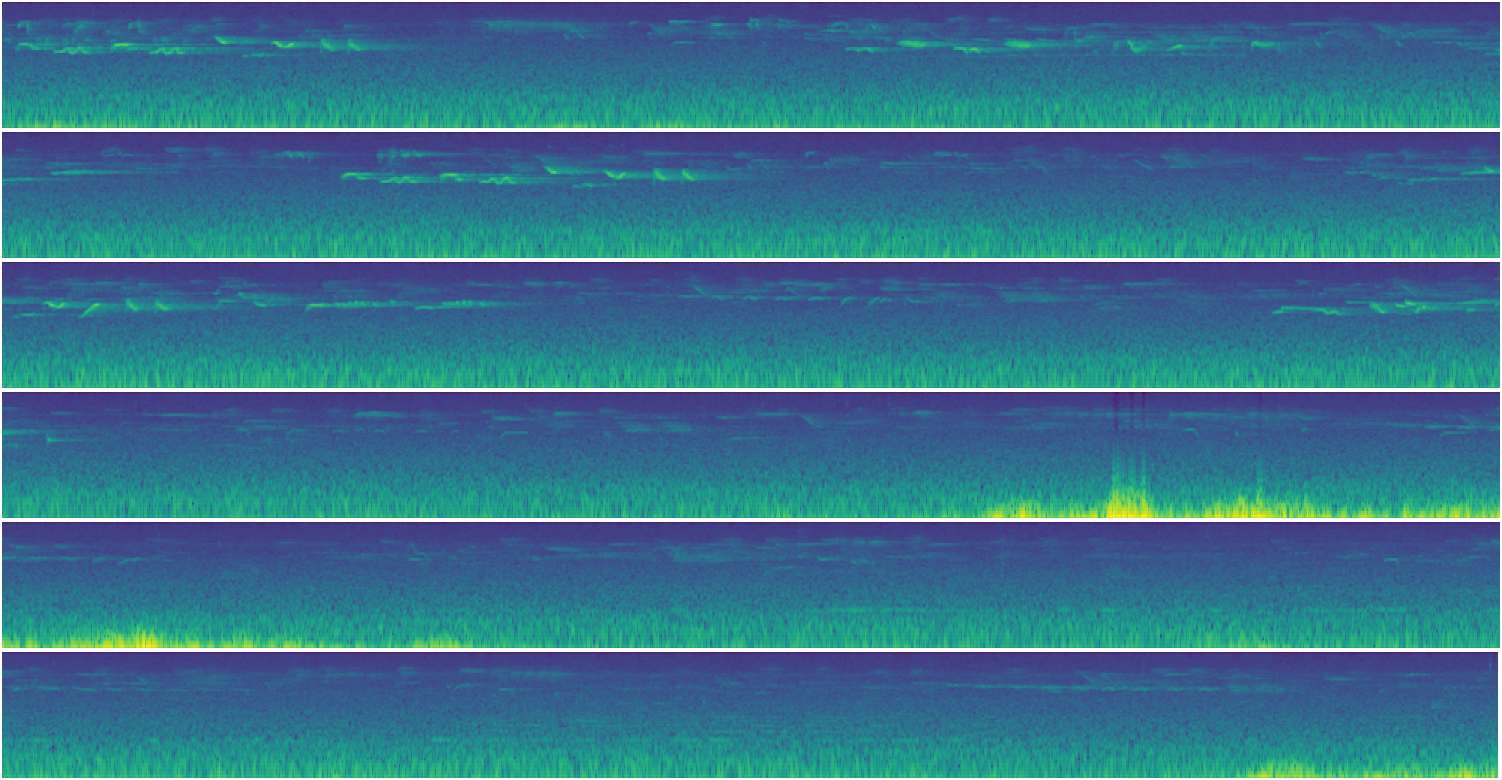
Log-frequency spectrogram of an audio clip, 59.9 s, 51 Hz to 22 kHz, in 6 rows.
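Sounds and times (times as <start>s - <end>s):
songbird twittering: 0.0s - 11.1s, 31.3s - 46.3s
steady low rumble: 35.5s - 43.6s.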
